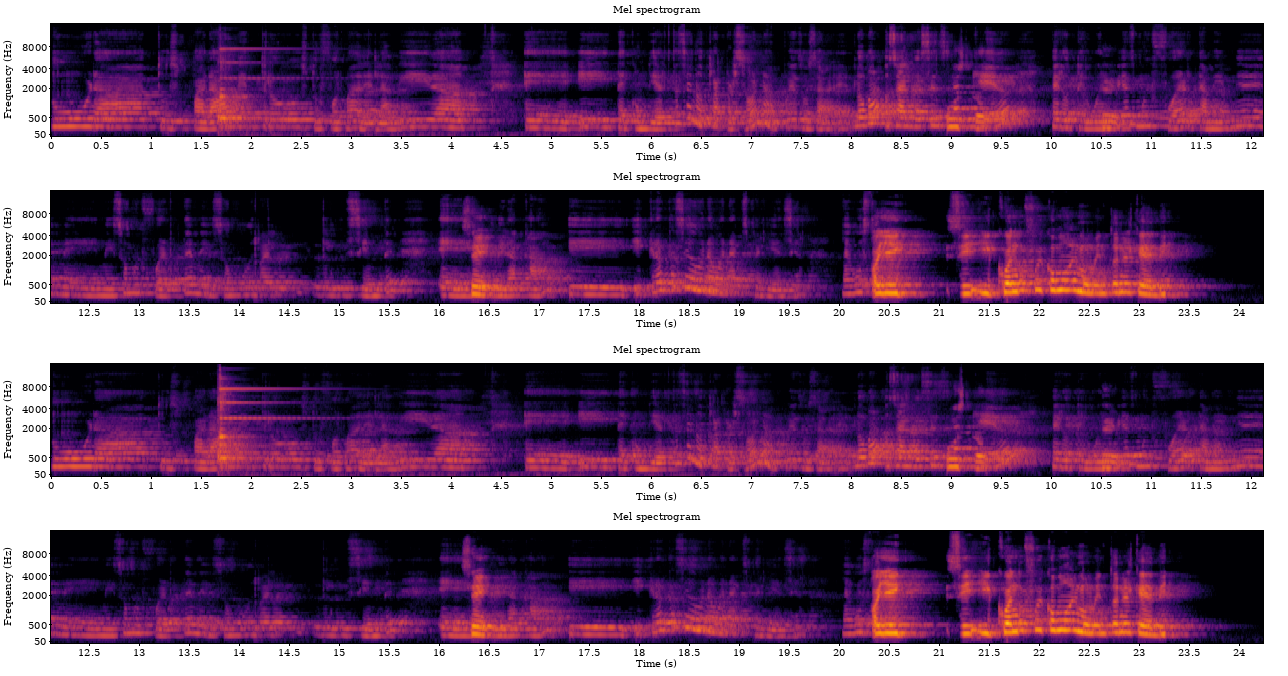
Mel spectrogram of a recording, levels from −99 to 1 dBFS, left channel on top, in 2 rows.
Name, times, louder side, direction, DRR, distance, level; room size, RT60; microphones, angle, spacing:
voice 1, 0.0-14.4 14.7-19.6 20.0-20.5, left 1 dB, 40° left, 5 dB, 7.3 m, -45 dB
sound 1, 1.7-3.1 3.8-3.9, right 4 dB, 90° right, 1.5 m, -41 dB
voice 2, 9.0-9.4 10.5-10.7 16.3-16.5 20.3-20.6 21.1-23.3, right 1 dB, 20° right, 6 dB, 1.3 m, -28 dB
29.0 x 25.0 x 7.6 m, 0.83 s
head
